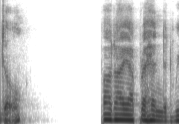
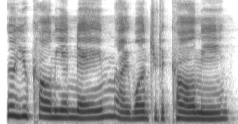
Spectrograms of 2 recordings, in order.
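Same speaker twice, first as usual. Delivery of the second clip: put-on a touch higher, reproachful young wife; hurt little wife scolding her husband; lightly voiced young wife; 7 semitones higher than usual. A narrator's reading. Wife chiding her husband over the fish, lightly voiced.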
